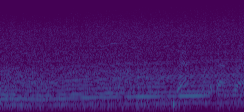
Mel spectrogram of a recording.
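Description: Sim engine note from Tony Stewart's Sprint Car Racing, a sprint car lapping a dirt oval, holding a steady high drone with rising and falling harmonics through the corners, continuous and fairly faint throughout.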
